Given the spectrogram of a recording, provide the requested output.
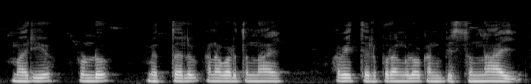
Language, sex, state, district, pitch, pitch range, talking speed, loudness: Telugu, male, Telangana, Mahabubabad, 145 Hz, 145-150 Hz, 90 wpm, -16 LUFS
